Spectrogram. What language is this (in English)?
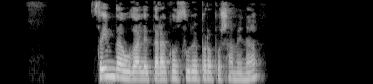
Basque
